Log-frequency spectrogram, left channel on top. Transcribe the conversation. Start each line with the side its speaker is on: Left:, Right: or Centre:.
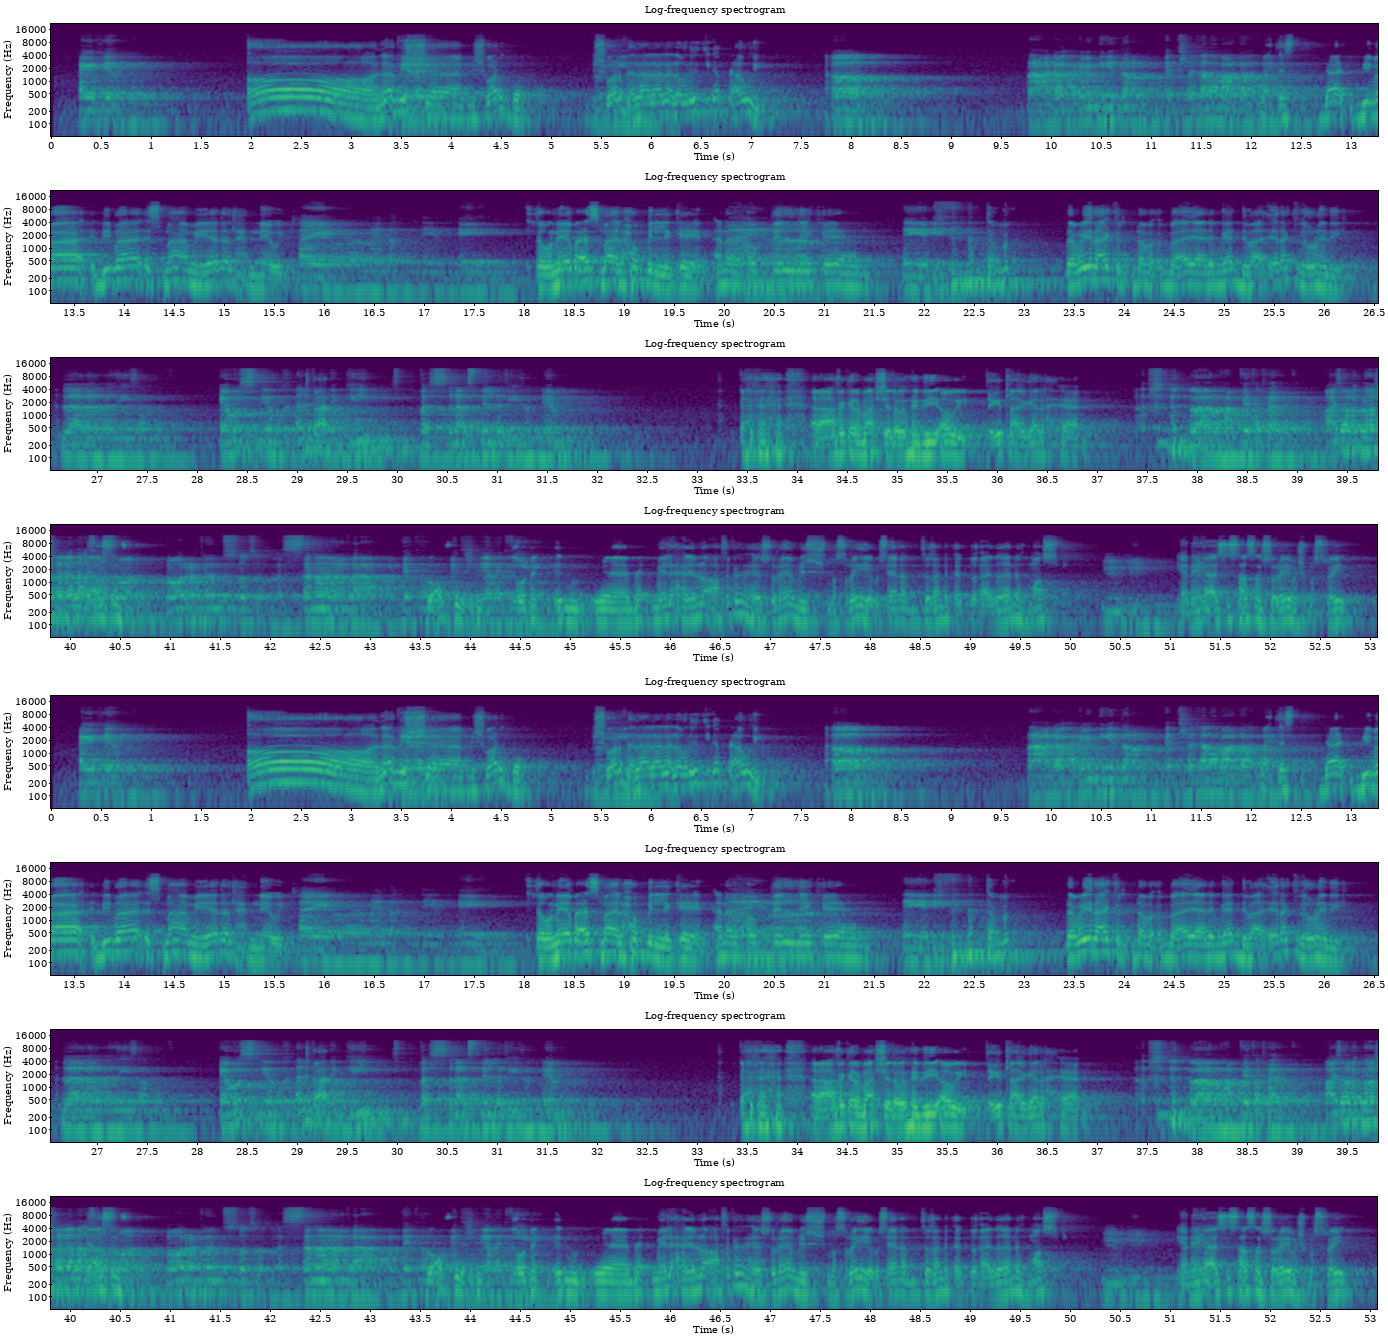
Left: حاجه كده
Right: اه لا
Left: فاكرها
Right: مش
Left: دي
Right: مش ورده
Left: من
Right: مش ورده
Left: مين
Right: لا لا لا الاغنيه دي جامده قوي
Left: اه عجب... عجبتني جدا انا بقيت اشغلها بعدها فاهم
Right: لا اس- ده دي بقى دي بقى اسمها ميادة الحناوي
Left: ايوه ماذا هي دي هي دي
Right: الاغنيه بقى اسمها الحب اللي كان انا
Left: ايوه
Right: الحب اللي كان
Left: هي دي <laughs>
Right: ده طب ايه رايك في طب بقى- يعني بجد بقى ايه رايك في الاغنيه دي؟
Left: لا لا لذيذة هي بص هي مختلفة
Right: ف...
Left: عن الجديد بس لا ستيل لذيذة فاهم
Right: <laughs> انا على فكره انا بعشق الاغنيه دي قوي انت جيت لي على جرح يعني
Left: <laughs> لا أنا حبيتها فعلا وعايز أقول لك إن أنا شغالها أصلا
Right: هي اصلا
Left: في م- في مرة كده بالصدفة بس أنا لا حبيتها وبقيت
Right: هي اصلا
Left: أشغلها كتير
Right: الاغنيه
Left: يعني
Right: الم- مالح لانه على فكره هي سوريه مش مصريه بس هي بتغني كانت بتغني في مصر
Left: امم
Right: يعني هي اساسا اصلا سوريه مش مصريه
